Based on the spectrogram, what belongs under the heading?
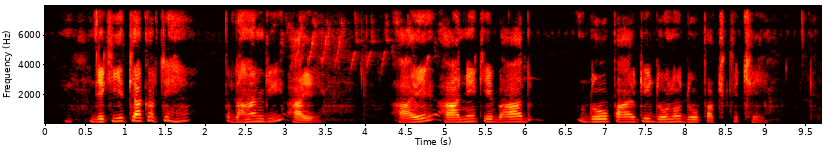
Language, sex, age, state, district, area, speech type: Hindi, male, 60+, Uttar Pradesh, Chandauli, rural, spontaneous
